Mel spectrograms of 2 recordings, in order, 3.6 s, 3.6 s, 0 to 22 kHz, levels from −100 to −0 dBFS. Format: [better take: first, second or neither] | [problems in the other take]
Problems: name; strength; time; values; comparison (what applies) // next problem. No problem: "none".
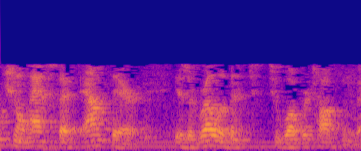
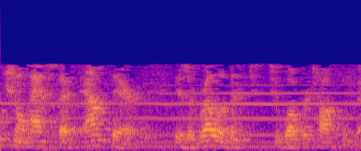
first | background sound (Trumpet); 13 dB below the speech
